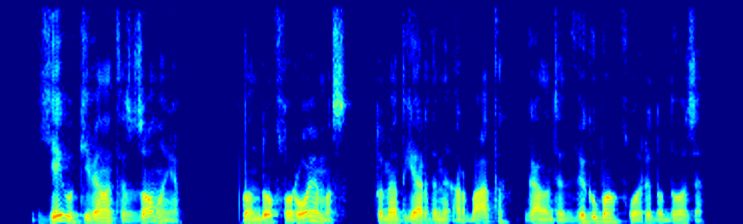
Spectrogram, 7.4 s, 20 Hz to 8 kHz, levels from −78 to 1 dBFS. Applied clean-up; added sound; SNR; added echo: none; none; none; none.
